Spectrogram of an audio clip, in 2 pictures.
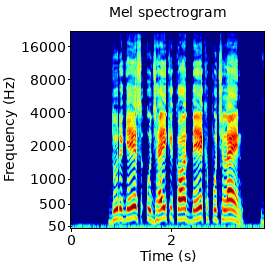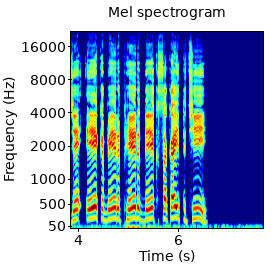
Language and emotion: Maithili, neutral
